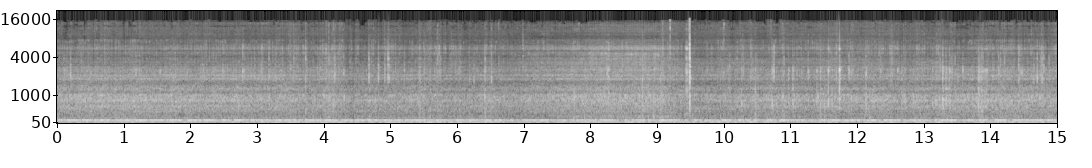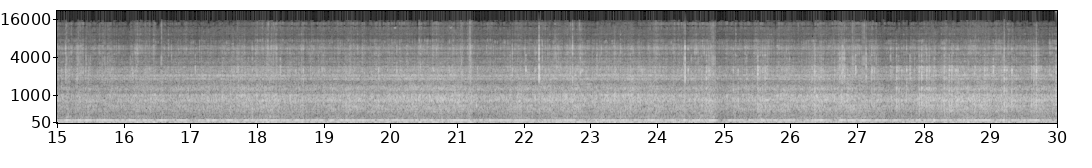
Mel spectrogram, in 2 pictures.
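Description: Tyres of a bicycle hum on a paved path.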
